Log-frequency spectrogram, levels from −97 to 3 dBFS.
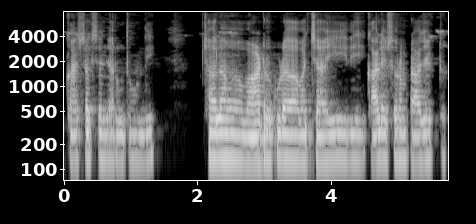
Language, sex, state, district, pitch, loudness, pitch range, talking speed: Telugu, male, Telangana, Karimnagar, 130 Hz, -18 LUFS, 130-135 Hz, 105 wpm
